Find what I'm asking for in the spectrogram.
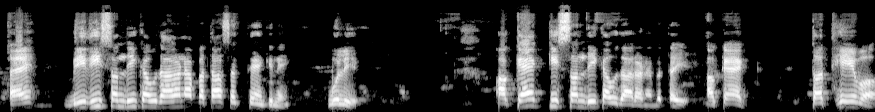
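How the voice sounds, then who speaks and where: Male teacher, Bihari Hindi accent, high-pitched, dry close sound, repeats questions for the class to answer. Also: no echo. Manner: drills with call-and-response questions. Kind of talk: classroom grammar lesson.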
